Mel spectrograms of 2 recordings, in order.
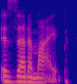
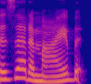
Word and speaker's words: ezetimibe: long and short vowels with a zetamide you have to use a long I sound in the last syllable my because the pronunciation guide tells me that when there's an i in the last syllable and the syllable ends with the letter E the vowel will have a long sound that means it's a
